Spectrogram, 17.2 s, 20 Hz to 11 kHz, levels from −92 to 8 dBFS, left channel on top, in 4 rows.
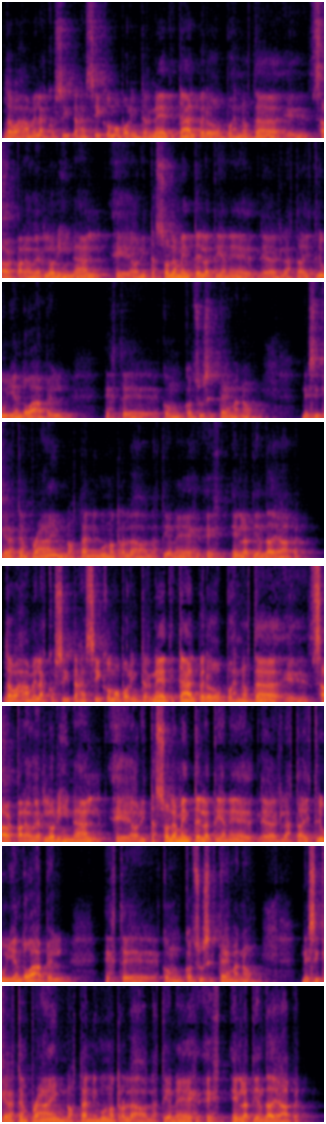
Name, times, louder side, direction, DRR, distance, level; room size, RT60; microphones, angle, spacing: voice 1, 0.0-9.4 10.0-12.3 12.6-16.8, right 2 dB, 55° right, 9 dB, 1.9 m, -27 dB
22.0 x 18.5 x 9.6 m, 0.71 s
head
